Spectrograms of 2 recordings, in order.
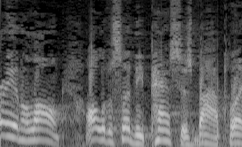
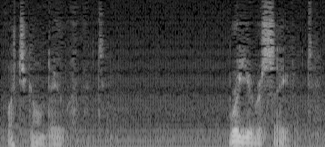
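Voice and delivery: hushed question; 6 dB quieter, faster than usual. Acted. Repeated, much softer.

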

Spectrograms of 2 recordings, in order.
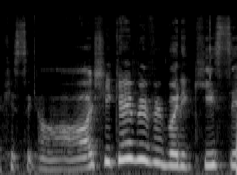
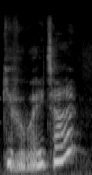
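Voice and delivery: excited question; 6 semitones higher, 6 dB louder than usual. Acted. Excited repeat.

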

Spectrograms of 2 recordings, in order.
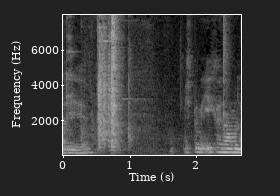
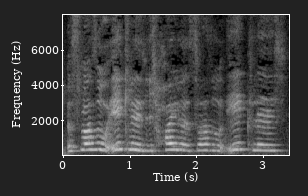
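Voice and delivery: disgusted whine; 6 semitones higher, 6 dB louder than usual. Real, not acted. Reacting to disgusting spoon.

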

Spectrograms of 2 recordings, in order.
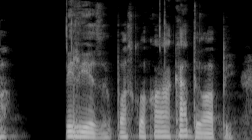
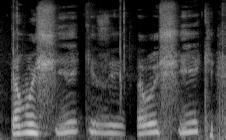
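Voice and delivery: higher, softer giddy squeak; hushed squeal; 9 semitones higher, 6 dB quieter than usual. Pretend. Streamer gloats under his breath, high and soft. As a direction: squeak it quietly with glee.

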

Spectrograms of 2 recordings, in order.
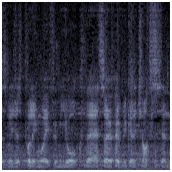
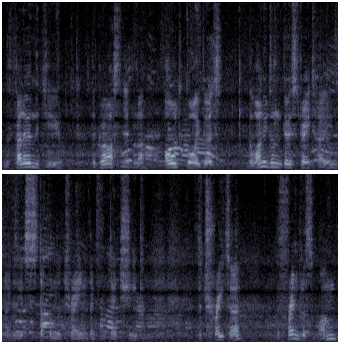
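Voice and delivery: put-on reciting an old list poem; poem recitation; 4 semitones higher than usual. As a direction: read it like a ballad of names. Reciting old poem of hare names.

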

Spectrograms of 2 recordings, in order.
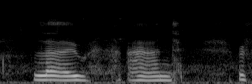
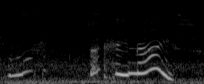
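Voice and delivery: much higher, slow pet voice; 3 dB quieter, slower than usual. Real, not acted. Owner asking the cat if it's nice, high baby talk.

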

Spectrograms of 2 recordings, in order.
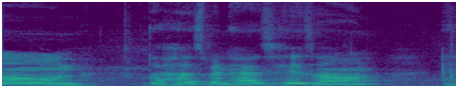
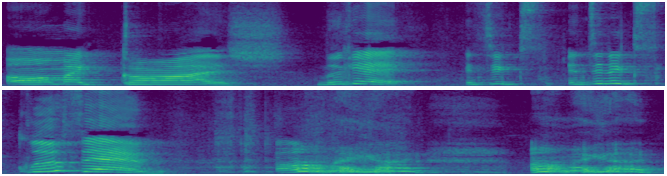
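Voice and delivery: loud, raised, gushing delight; way too excited; 3 semitones higher, 6 dB louder than usual. Real, not acted. Fan showing off an exclusive hoodie, way too excited. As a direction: gush loudly, overcome with excitement. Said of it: "I'm, like, way too excited about this".

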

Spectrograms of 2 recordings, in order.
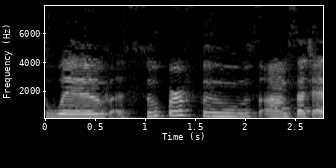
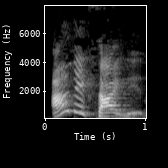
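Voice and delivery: usual speaking voice

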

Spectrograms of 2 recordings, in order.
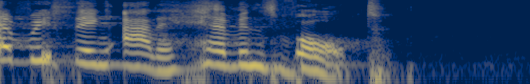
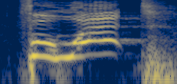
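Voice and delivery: preaching at full force; 7 semitones higher than usual. Acted. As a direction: preach it out to the congregation. Preaching again.

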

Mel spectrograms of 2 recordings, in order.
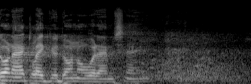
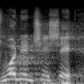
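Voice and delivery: ordinary talk, nothing marked

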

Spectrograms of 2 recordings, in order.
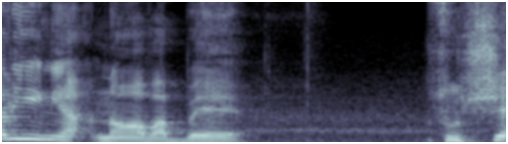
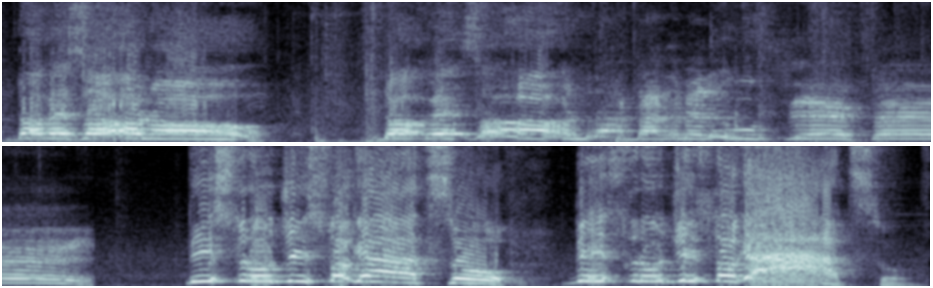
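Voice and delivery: frantic yelling; slower than usual. Real, not acted. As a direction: shout in a panic.

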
